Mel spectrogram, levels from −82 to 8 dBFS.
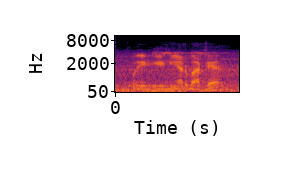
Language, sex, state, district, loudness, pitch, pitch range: Hindi, male, Bihar, Gopalganj, -17 LUFS, 100 Hz, 100-115 Hz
